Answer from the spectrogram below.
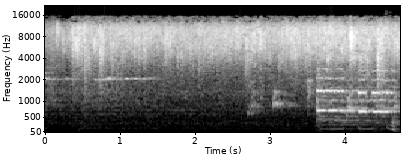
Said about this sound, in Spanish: Y ahora voy a darme una ducha, Dios mío.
